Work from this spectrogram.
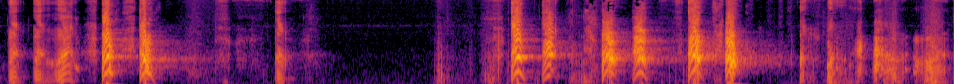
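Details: Two-and-a-half-year-old male Brussels Griffon with a red rough coat, living in Miami, vocalising in chattering runs of short, sharp, bark-like yelps with a quiet gap in the middle.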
